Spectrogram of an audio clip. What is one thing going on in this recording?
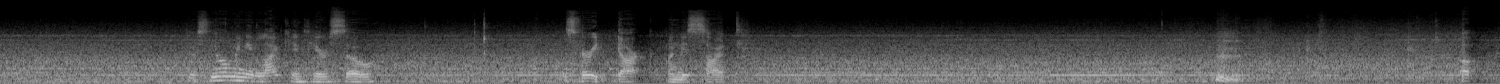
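An elevator motor hums steadily as a drive wheel turns.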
